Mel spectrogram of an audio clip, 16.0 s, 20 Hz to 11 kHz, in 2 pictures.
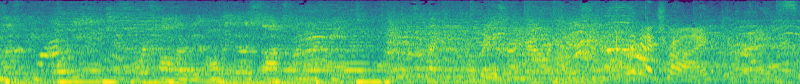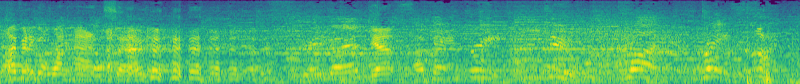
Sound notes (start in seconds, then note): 8.9 laughs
